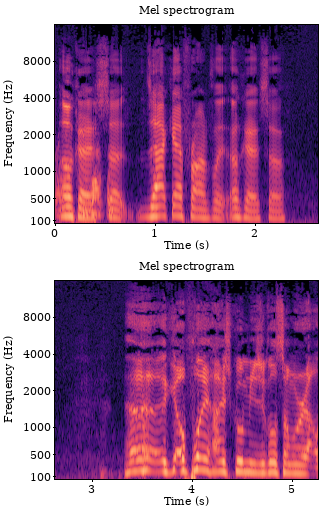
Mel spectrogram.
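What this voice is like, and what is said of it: Imitates another person's voice. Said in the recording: “my Seth Rogen impression”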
